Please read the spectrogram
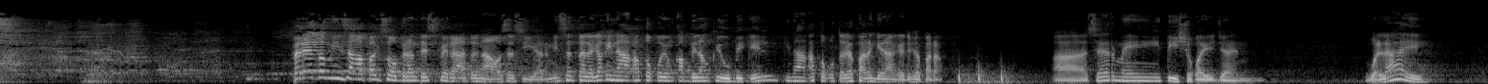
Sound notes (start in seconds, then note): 0.1 laughter; 9.5 knocking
